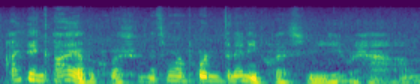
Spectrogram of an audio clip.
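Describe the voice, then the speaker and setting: A woman playing a teasing, smug older orc shaman sister in an ASMR roleplay, with a playful, drawn-out, self-assured delivery. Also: low-pitched, lively intonation, slight background noise, rough recording. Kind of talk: ASMR roleplay audio drama.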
